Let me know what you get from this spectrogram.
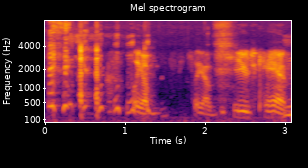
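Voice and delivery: laughing. Real, not acted. Laughing through line about huge can.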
